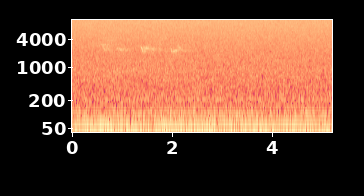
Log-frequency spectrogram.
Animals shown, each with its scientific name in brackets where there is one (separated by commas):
American Robin (Turdus migratorius)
